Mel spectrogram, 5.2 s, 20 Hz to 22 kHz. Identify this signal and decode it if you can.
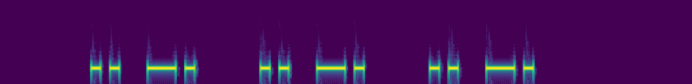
Morse code, heard as a keyed tone, about 17 wpm, 700 Hz. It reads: IN IN IN
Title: Top 100 Words Repeated 17wpm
